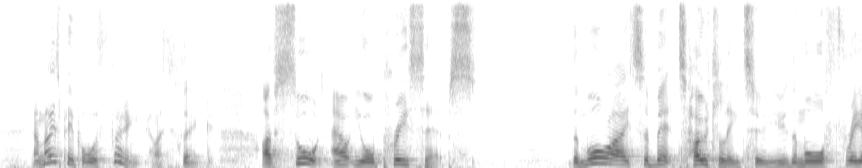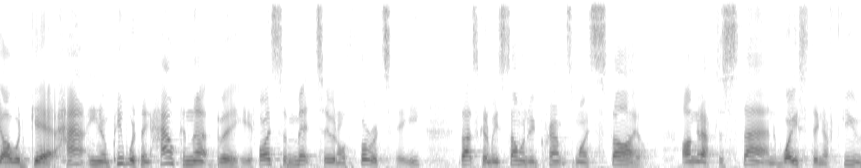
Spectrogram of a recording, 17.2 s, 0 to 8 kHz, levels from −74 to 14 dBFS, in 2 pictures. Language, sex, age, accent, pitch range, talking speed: English, male, 40-59, British, 145-205 Hz, 195 wpm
